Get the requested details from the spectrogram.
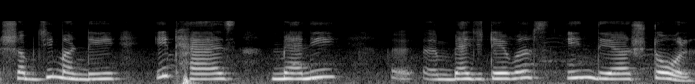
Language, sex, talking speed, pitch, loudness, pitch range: English, female, 95 wpm, 260 Hz, -14 LUFS, 250-295 Hz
